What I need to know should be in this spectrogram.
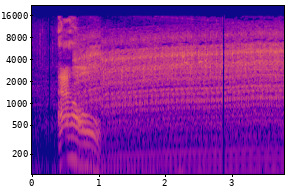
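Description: A small engine hums steadily.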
